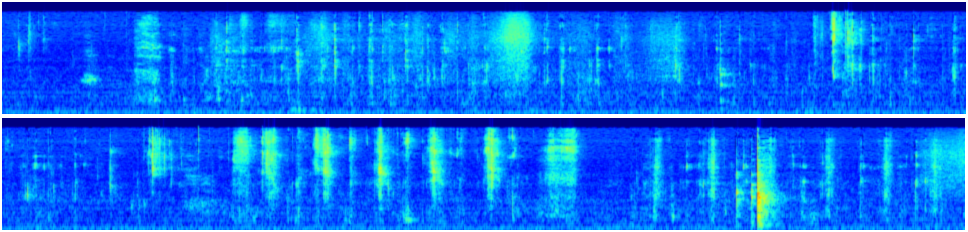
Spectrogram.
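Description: Close-up eating sounds: a man chewing soft raw salmon, then biting and chewing crisp lettuce, giving many short crunches through the second half. One louder short knock comes near the end.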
